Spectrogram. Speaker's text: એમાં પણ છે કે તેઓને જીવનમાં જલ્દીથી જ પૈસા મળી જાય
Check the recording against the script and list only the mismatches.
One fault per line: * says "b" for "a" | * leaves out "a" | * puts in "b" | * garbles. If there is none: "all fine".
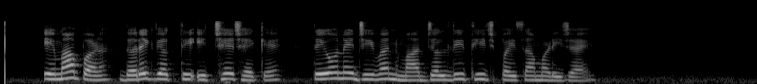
* puts in "દરેક વ્યક્તિ ઈચ્છે"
